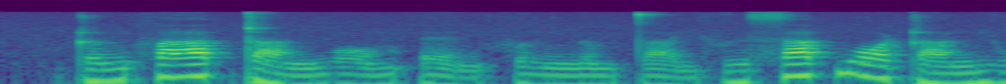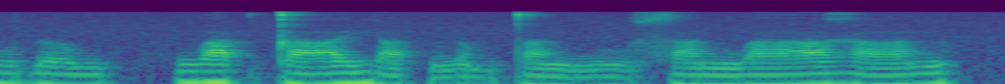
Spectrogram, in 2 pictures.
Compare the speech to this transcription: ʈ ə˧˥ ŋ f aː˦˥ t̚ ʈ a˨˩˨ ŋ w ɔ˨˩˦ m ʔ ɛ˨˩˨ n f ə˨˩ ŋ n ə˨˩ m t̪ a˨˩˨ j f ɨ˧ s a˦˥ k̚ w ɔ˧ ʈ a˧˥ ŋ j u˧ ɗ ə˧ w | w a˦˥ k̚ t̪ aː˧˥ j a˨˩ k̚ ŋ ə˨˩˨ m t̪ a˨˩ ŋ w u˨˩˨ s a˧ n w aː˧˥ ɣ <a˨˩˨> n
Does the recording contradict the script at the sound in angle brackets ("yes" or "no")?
yes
